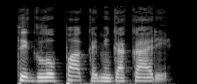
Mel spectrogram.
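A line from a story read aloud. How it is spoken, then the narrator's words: Cold. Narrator (Russian): холодно сказала Изанами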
